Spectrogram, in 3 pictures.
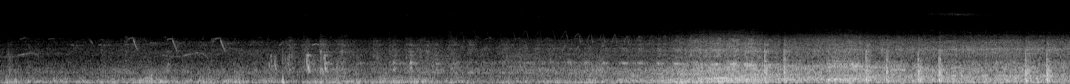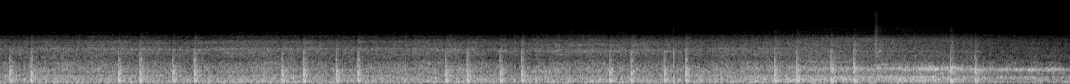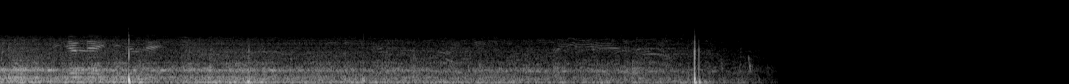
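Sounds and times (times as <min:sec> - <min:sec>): electric train whine: 0:00.0 - 0:28.4
wheels clattering over rail joints: 0:02.6 - 0:11.2.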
